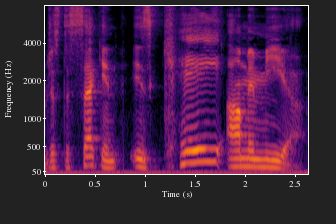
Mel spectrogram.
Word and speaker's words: Amamiya: a second, is Kei Amemiya. Amamiya. Amamiya, yes. The kanji, like, it could be pronounced either way, but she specifies Amamiya.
